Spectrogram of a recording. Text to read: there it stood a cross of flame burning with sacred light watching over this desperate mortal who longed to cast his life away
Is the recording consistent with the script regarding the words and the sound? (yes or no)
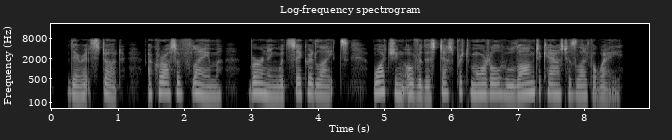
yes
